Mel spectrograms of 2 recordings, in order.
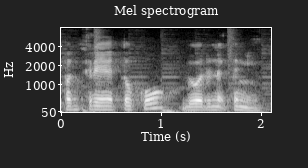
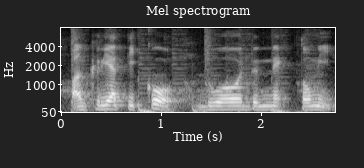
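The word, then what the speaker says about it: pancreaticoduodenectomy: Hmm (pretending to understand everything but actually has forgotten everything learned in medical school) So he mentioned, <i>Laparoscopic, Pancreatoco, Duodenectomy</i> It's not pancrea<u>toco</u> Kamal, pancrea<u>tico</u>-duodenectomy. Say it properly.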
